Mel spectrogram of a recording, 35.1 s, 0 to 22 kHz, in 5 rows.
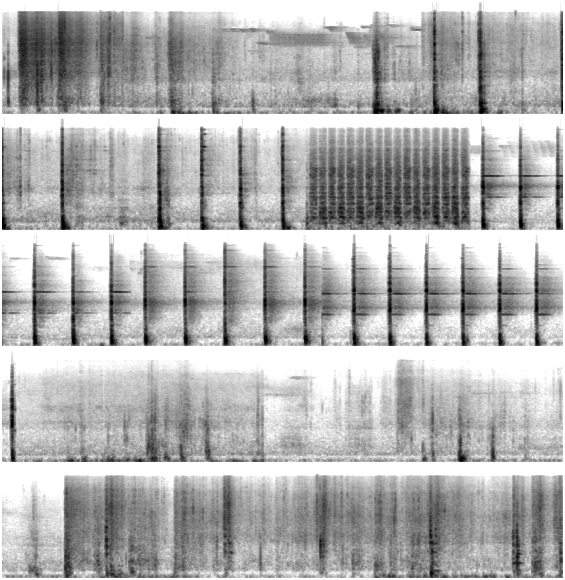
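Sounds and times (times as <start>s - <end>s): quick rasping strokes: 10.8s - 12.9s.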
